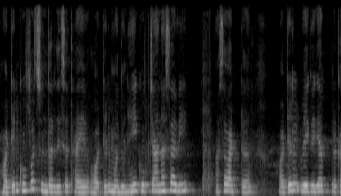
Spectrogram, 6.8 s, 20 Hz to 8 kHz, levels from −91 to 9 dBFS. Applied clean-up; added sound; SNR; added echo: none; none; none; none.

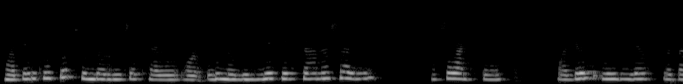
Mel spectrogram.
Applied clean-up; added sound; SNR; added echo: neural mask model DeepFilterNet 3.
